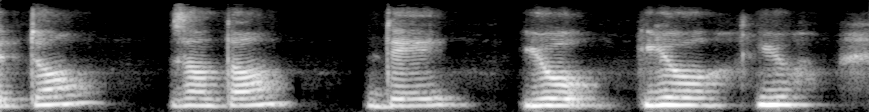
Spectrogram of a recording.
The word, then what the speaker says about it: yaourt: Toutefois, je bois de temps en temps des yaourts. Avec mon petit déjeuner, je bois généralement du jus d'orange ou Jus d'orange. S 是不发音的 jus d'orange ou du multifruit.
